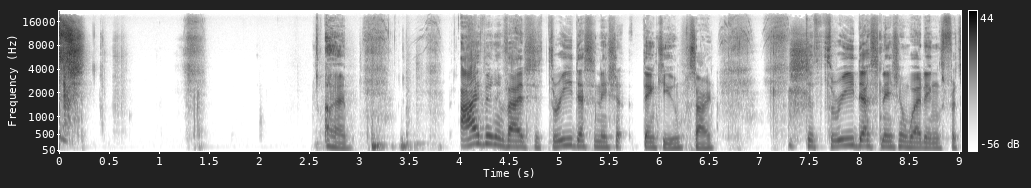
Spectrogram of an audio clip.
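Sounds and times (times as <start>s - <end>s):
person sneezing: 0.0s - 0.4s, 7.2s - 7.6s
speech: 2.6s - 3.2s, 4.0s - 9.0s.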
